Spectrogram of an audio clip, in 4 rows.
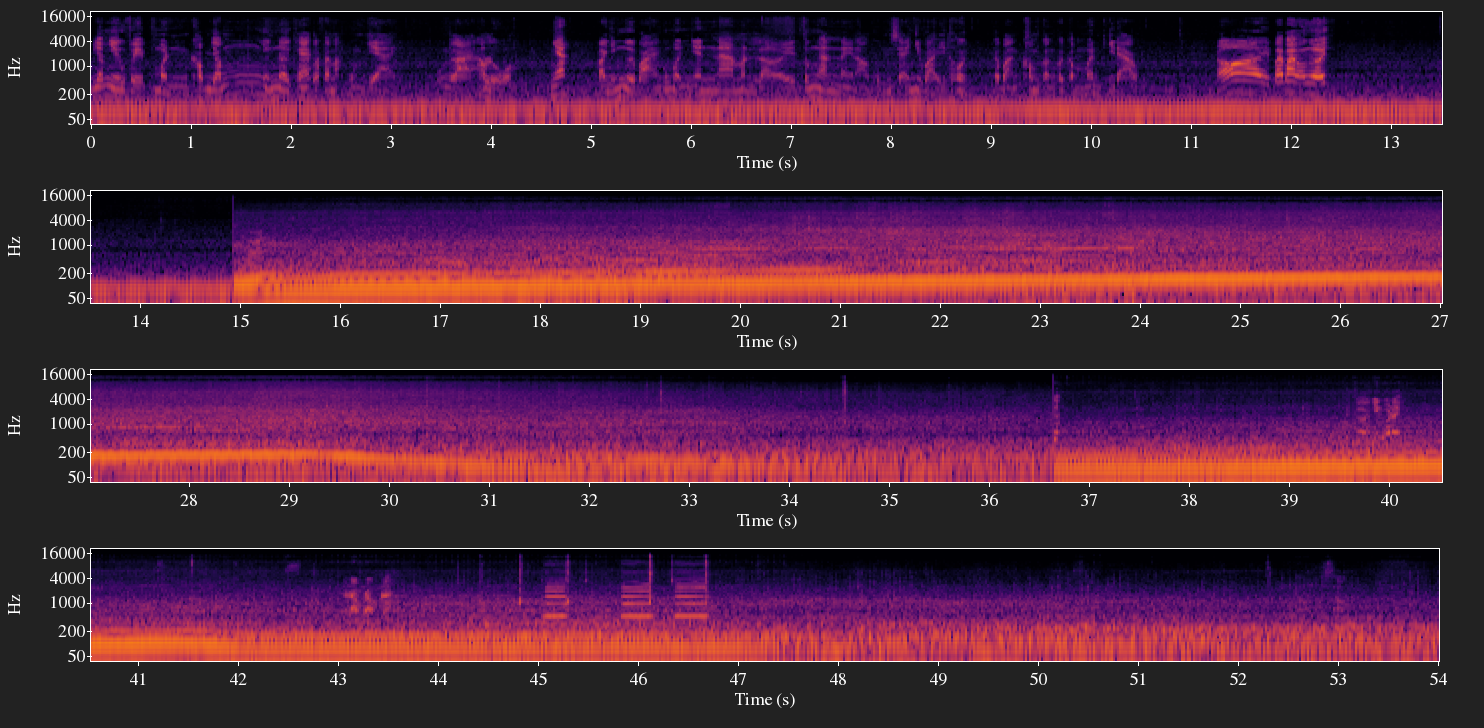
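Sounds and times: car engine revving: 0:00.0 - 0:54.0.

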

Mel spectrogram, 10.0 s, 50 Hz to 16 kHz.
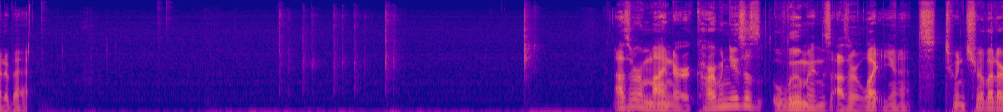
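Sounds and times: keystrokes on computer keyboard: 0:02.8 - 0:04.1.

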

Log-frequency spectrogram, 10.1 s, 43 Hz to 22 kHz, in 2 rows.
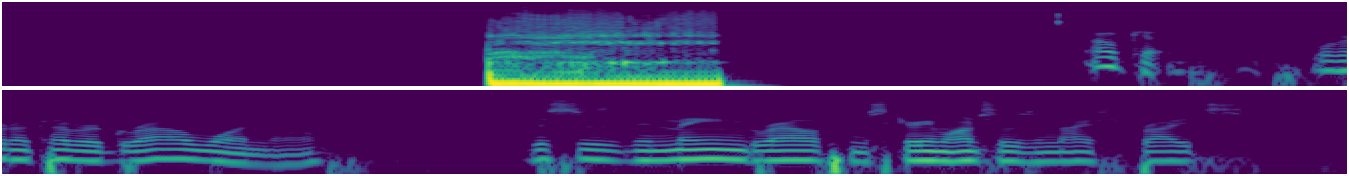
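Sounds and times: growl bass synth burst: 0:01.8 - 0:02.9.

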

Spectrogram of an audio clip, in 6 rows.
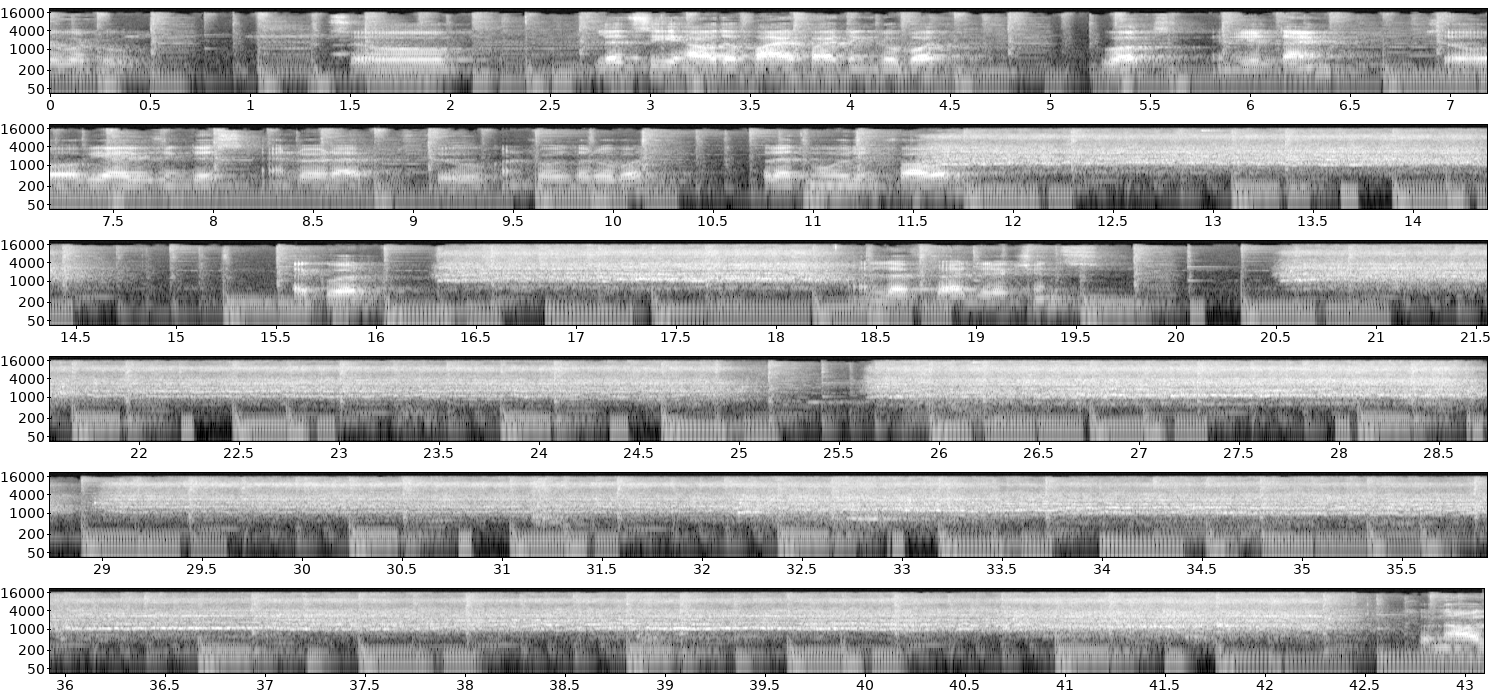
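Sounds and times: background music: 0:00.0 - 0:43.0.

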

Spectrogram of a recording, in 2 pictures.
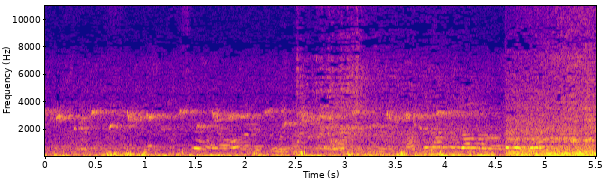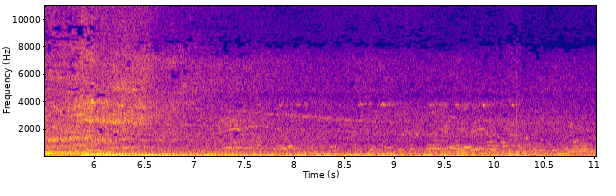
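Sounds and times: voices: 0:00.0 - 0:11.0
motor scooter passing by: 0:04.6 - 0:07.8.

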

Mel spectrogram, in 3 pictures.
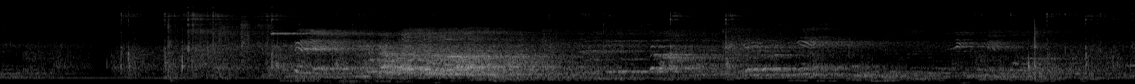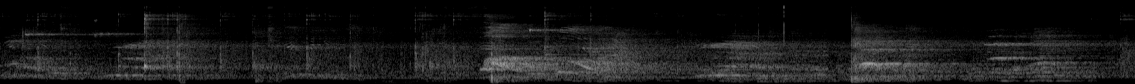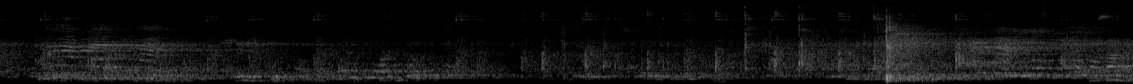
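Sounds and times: table tennis balls clicking: 0:01.1 - 0:02.7, 0:12.8 - 0:17.4.

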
